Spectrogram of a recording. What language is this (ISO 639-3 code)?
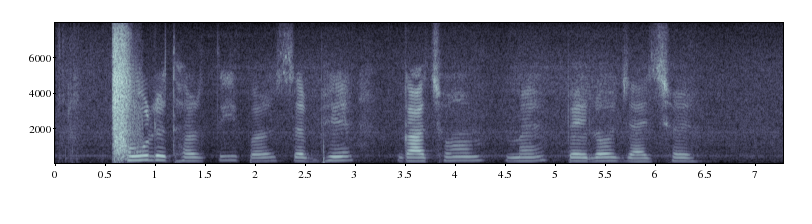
mai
